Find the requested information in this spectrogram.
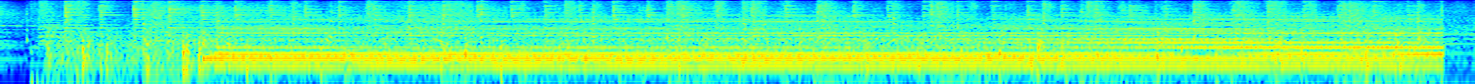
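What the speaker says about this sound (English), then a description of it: "The truck tried crossing even though the train alarm was already active" A train rumbles past a railway crossing with a sustained, loud horn blaring over rhythmic clacking of wheels on the rails.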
